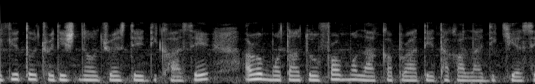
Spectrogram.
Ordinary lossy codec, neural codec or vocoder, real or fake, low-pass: none; none; real; 7.2 kHz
